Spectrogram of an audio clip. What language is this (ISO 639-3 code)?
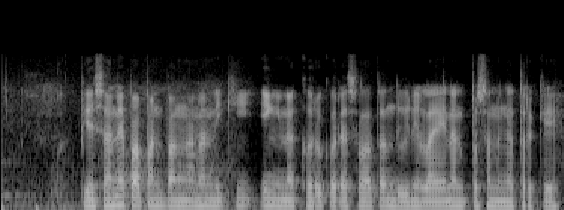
jav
